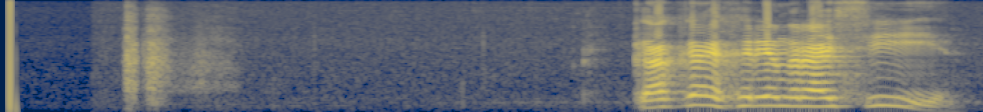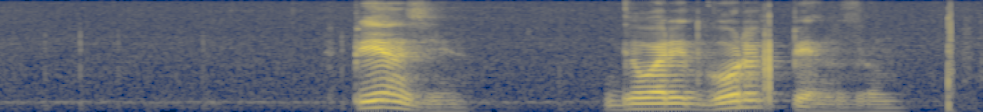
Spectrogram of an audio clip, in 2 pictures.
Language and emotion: Russian, angry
